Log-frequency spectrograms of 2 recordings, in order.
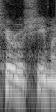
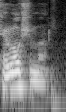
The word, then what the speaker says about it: Hiroshima: Before we even go further, it's Hiroshima, not It's Hiroshima. Hiroshima. You can pronounce it both ways. Really? Hiroshima is the English version. We say it's Hiroshima.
